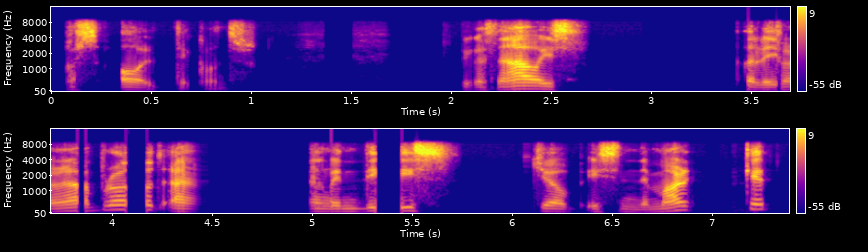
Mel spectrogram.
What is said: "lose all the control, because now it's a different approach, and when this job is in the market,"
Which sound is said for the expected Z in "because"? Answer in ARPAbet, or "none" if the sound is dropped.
S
